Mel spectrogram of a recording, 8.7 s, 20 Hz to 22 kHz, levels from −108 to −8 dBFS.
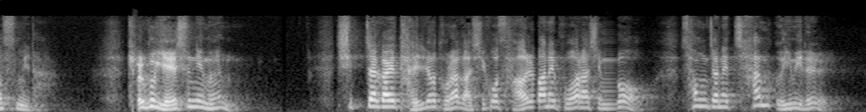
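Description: At 1.33 s and 2.81 s, short concealed packet loss: about 40 ms of audio missed the decoder and was replaced by extrapolated sound, heard as a brief smear or wobble. At 4.17 s there is a sudden gain jump: sound and background both drop by about 7 dB at once and stay lower to the end, likely from a gain setting applied without a ramp. At 5.33 s another concealed loss of about 40 ms leaves a similar short smear. At 6.05 s a burst of packet loss runs for about 120 ms. The receiver stretches the last sound and fades it, and then audio resumes further on with that span missing. Through the call path the audio is band-limited to about 12 kHz, which fits Opus at a moderate call bitrate.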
